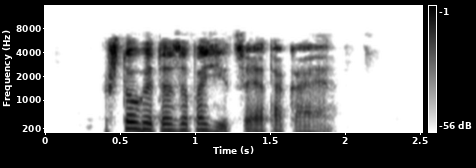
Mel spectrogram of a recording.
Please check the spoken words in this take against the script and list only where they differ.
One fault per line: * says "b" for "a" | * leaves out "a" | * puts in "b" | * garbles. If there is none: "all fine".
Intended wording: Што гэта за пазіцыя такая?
all fine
